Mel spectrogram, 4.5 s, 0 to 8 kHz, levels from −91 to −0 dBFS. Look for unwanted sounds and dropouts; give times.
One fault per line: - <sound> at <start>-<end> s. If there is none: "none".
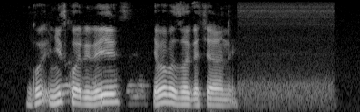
none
